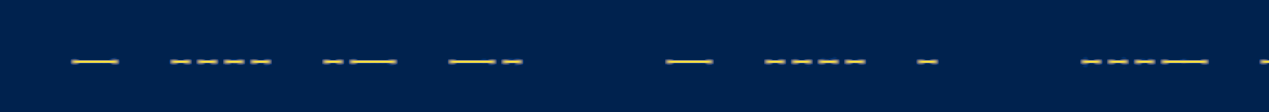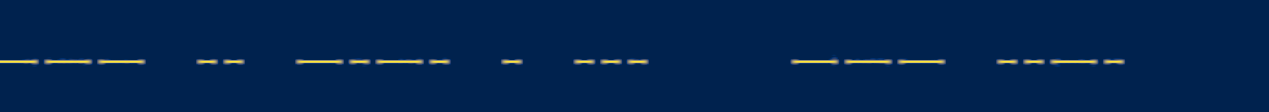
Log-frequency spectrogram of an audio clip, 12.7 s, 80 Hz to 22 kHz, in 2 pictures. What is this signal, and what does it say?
Morse code, heard as a keyed tone, about 18 wpm, spaced as for 15 wpm, 1000 Hz. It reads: THAN THE VOICES OF
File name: qotdfiles / 15wpm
